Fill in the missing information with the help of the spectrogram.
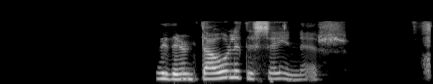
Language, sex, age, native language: Icelandic, female, 9, Icelandic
